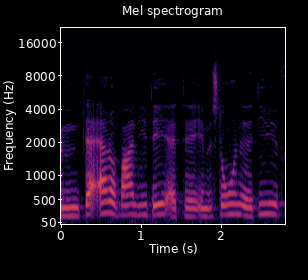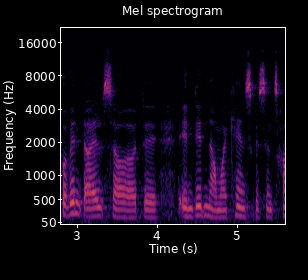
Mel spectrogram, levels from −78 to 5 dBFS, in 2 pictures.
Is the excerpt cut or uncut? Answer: cut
